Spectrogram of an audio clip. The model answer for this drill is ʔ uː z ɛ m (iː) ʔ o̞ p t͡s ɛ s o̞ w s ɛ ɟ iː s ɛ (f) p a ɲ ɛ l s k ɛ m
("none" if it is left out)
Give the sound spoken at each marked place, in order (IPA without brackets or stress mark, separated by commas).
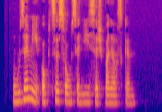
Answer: iː, ʃ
